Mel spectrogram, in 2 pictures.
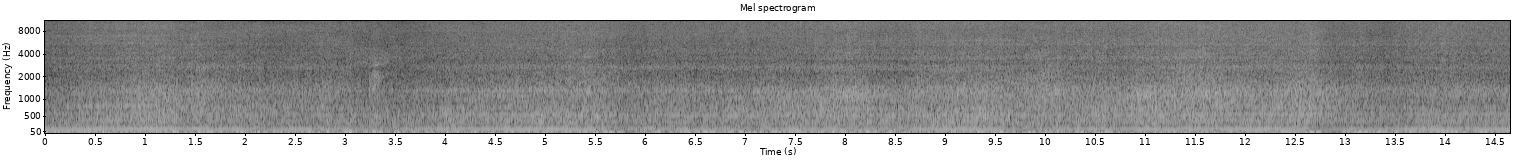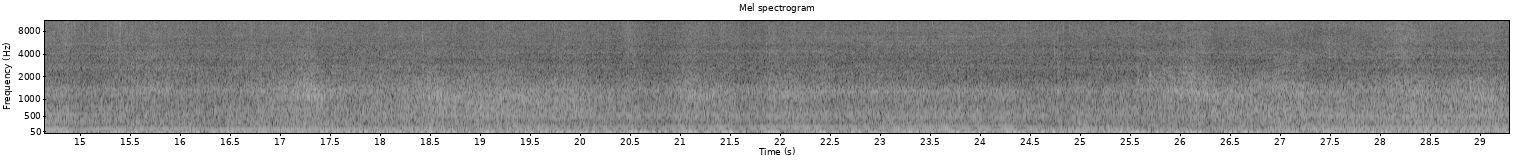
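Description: Honda CB1000R's inline-four engine, through its stock exhaust, running at a steady pitch as the motorcycle is ridden along.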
